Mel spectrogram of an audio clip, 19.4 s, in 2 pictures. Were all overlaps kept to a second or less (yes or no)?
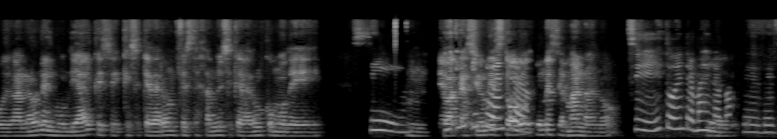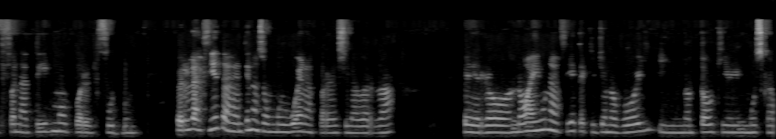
no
